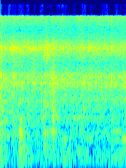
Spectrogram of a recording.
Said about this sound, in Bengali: মেথি শাক ভাজা হয়ে গেছে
